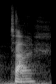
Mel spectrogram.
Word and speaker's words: Ti: Is it T or Ty? It's Ty. Ty West. Pretty sure it's Ty.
